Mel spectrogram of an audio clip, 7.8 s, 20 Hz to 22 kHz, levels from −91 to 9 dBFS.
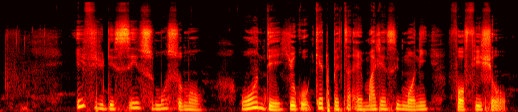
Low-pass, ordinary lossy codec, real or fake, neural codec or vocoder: none; none; real; none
